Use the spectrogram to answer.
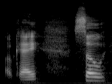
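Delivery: ordinary delivery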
